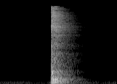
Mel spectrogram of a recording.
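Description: A bottle of Moët champagne is opened with one sudden pop that trails into a brief, airy hiss fading out in under half a second. No voices, just the single release.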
